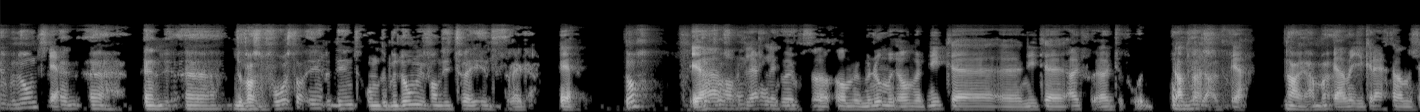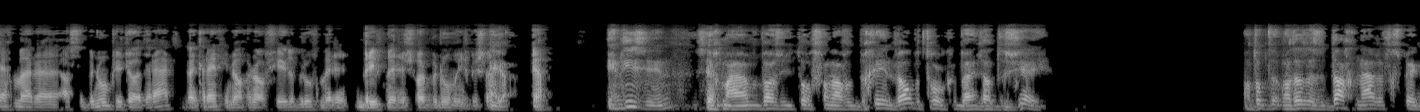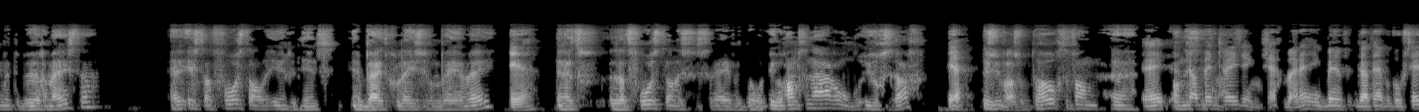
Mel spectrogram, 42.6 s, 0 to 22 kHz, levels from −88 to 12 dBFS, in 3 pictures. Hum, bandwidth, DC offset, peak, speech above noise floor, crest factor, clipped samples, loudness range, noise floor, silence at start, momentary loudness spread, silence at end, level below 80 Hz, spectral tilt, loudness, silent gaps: none; 9.6 kHz; under 0.1%; 0 dBFS; over 66 dB; 24 dB; under 0.1%; 3 LU; under -90 dBFS; 0 s; 8 LU; 0 s; -74 dBFS; -1.5 dB/octave; -23 LUFS; none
